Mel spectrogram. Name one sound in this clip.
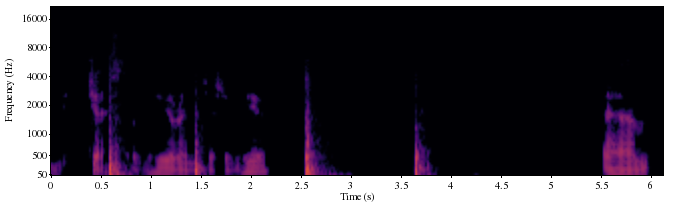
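Wooden blocks are placed down with dull knocks.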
